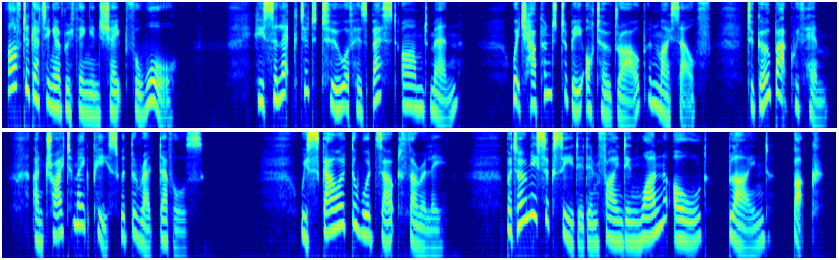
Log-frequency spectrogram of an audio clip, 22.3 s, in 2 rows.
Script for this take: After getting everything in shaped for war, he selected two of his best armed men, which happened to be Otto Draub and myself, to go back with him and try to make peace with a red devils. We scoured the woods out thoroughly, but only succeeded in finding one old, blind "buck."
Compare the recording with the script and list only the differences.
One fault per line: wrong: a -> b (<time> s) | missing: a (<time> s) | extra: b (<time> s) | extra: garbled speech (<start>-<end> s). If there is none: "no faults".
wrong: shaped -> shape (1.3 s)
wrong: a -> the (12.8 s)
